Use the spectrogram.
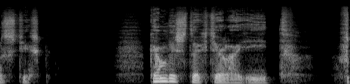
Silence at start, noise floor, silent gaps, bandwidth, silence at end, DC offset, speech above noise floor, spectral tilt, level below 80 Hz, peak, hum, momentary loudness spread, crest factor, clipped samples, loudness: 0 s; -84 dBFS; none; 16 kHz; 0 s; under 0.1%; 62 dB; -4.5 dB/octave; -46 dBFS; -4 dBFS; none; 19 LU; 20 dB; under 0.1%; -23 LUFS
